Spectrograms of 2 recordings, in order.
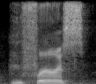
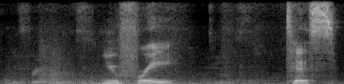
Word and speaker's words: Euphrates: drying up of the eupheris how do you say it again you free Tiss Euphrates River and then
